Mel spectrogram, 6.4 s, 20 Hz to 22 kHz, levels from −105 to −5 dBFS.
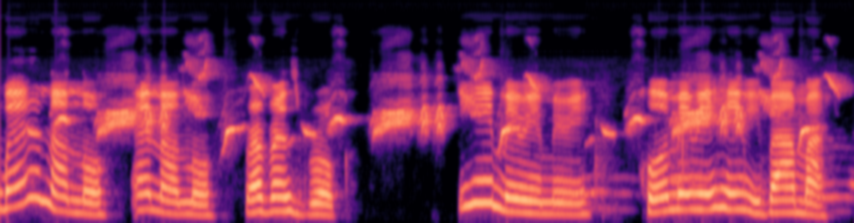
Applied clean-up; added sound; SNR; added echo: none; Bird; 6 dB; none.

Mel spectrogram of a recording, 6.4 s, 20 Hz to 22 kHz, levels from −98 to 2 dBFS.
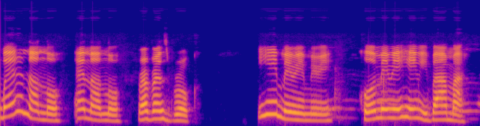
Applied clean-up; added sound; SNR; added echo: none; none; none; none.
